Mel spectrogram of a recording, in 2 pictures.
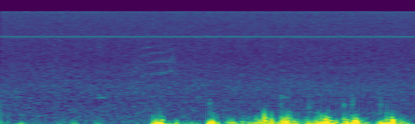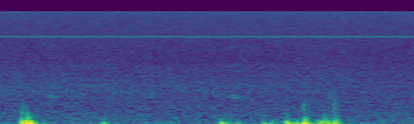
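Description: Irregular low rumbling thumps of a clip-on microphone being handled, its cable rubbed and knocked, heaviest through the middle and again near the end.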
